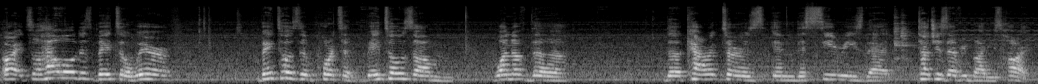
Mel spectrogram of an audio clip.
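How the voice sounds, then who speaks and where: A woman's voice: mid-range voice, a little slow, darkish tone, recorded from a distance, low-quality recording. A woman hosting a live radio talk show, chatting with listeners in a small studio. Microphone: studio microphone on boom arm. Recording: off-mic room sound, faint noise.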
